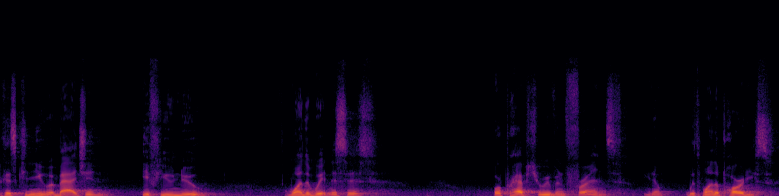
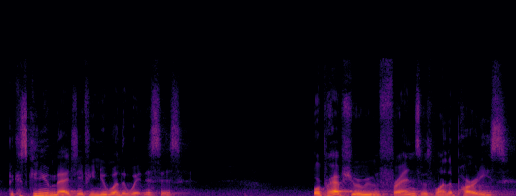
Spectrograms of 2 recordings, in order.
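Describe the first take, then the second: First: It is said with several pauses. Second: It is said without any pauses.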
